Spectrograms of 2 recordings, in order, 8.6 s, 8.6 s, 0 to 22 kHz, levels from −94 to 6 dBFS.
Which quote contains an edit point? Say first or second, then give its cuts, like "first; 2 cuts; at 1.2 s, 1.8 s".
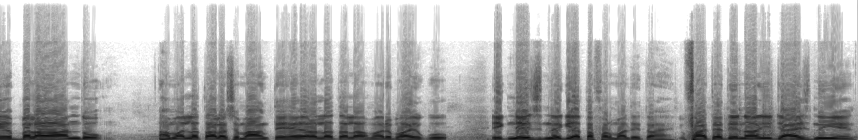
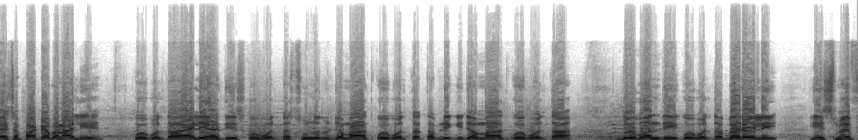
first; 1 cut; at 6.8 s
